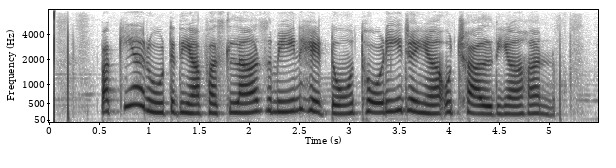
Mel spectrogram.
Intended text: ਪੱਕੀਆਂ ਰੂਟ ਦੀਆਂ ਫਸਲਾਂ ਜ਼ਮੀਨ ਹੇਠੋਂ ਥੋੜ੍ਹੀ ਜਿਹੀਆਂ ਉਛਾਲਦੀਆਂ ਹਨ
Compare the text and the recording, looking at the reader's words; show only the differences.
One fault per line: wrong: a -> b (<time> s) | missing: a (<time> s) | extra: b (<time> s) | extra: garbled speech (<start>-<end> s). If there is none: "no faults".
no faults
